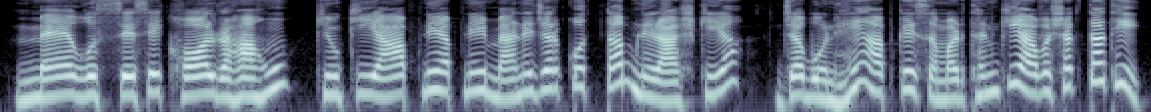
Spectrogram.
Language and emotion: Hindi, angry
